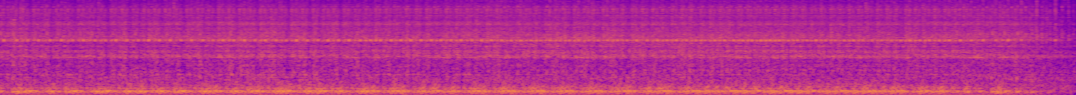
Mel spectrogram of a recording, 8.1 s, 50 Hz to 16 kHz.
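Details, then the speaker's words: 1941 Harley WLD 45 56ci stroker flathead, fresh build, kick-started: an even, fast-running beat holds several seconds, then fades and dies because the idle (low-speed) mixture screw was leaned too far. "Started running good there for a minute. Until I over-leaned it out."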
